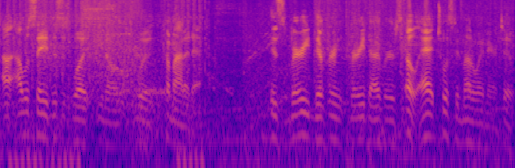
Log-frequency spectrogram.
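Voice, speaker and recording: Casual male gameplay commentator, low register, slightly sniffly, rambling and offhand delivery, noticeable background noise. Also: normal speed, hardly any pauses. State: sniffly with a mild cold, occasional coughing. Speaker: gaming video commentator. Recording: clearly noisy voice-over recording.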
